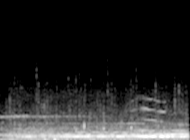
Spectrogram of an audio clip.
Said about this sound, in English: In New York City, the epicenter of the crisis, there's a nightly round of applause for the frontline healthcare heroes.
